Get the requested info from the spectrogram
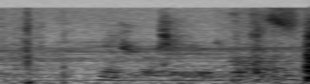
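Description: Near silence: a faint steady electrical buzz, with faint distant voices in the middle and a soft click just after the start.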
